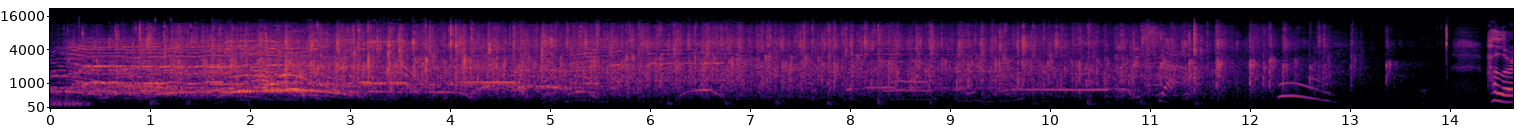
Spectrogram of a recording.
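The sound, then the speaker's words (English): An audience applauds to welcome a speaker, a long, steady burst of clapping that slowly thins and dies away near the end, just as a voice begins. “could you please put your hands together and welcome Rachel Sumpton?”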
